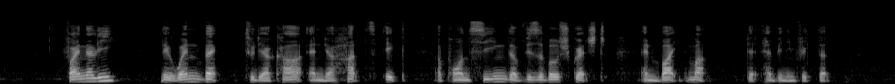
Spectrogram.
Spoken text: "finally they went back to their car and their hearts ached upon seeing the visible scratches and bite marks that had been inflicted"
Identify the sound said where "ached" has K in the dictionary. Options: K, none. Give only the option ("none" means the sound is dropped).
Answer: K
